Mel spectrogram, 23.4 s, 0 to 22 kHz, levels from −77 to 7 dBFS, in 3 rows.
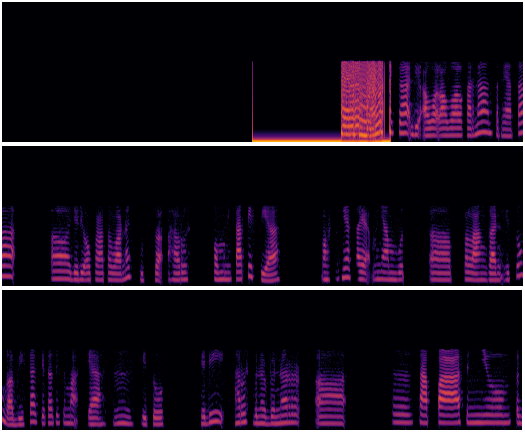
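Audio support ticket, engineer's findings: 3.75–5.82 s: abrupt, harsh, very loud distortion. Linear audio read as companded. Plain 8-bit samples were decoded as mu-law codes, so values just to one side of zero expand to maximum output. On the waveform, the section swings to very large values. On the spectrogram, it shows as a dense broadband smear up to the top of the band.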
